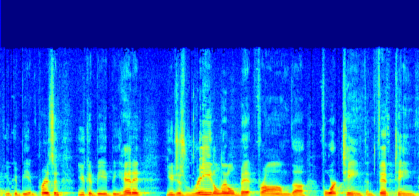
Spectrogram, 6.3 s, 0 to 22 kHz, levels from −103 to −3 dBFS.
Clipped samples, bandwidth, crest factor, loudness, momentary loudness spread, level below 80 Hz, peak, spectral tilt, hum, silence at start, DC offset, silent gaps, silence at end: under 0.1%; 15.5 kHz; 18 dB; -22 LUFS; 9 LU; -68 dBFS; -2 dBFS; -6.5 dB/octave; none; 0 s; under 0.1%; none; 0 s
